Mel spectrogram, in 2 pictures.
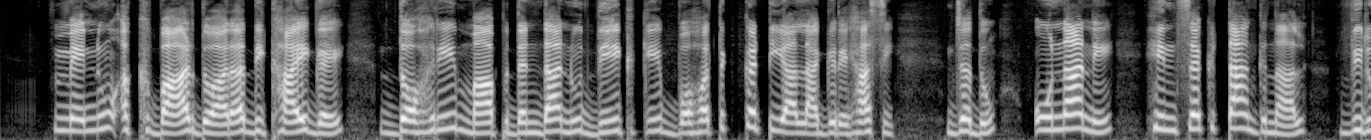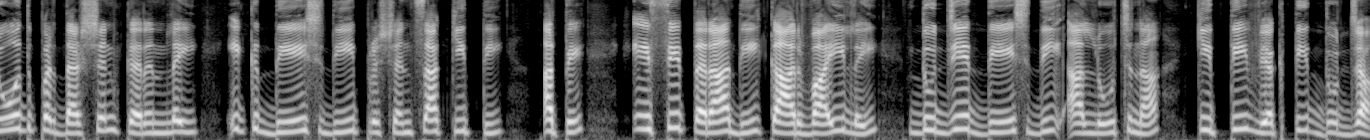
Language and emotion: Punjabi, disgusted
